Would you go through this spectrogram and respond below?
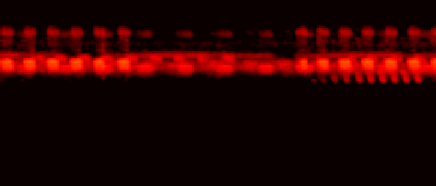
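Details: Sickle-bearing bush-cricket (Phaneroptera falcata) giving its thin click call, described as hard to hear outdoors: a high, faint train of short ticking pulses, repeated in quick regular bursts about every fifth of a second, with a short pause midway.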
